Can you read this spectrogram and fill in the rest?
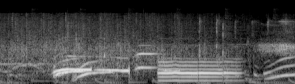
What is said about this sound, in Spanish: es que le vamos a dar la más alegre bienvenida a nuestra jueza invitada a este capítulo, una de la casa, un gran aplauso para la Calisteria.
